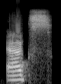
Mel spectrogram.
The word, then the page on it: axe: Indian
